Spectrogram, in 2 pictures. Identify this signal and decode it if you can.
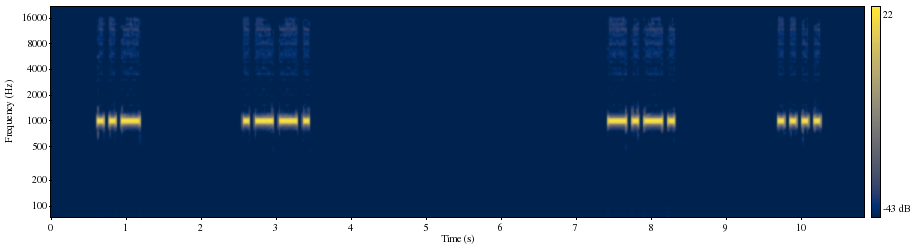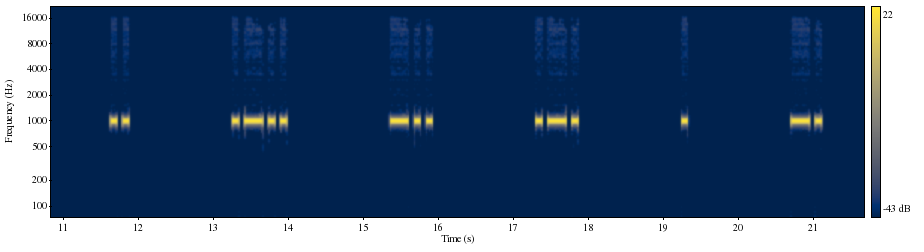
Morse code, heard as a keyed tone, about 15 wpm, spaced as for 5 wpm, 1000 Hz. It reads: UP CHILDREN
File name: qotdfiles / 5wpm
